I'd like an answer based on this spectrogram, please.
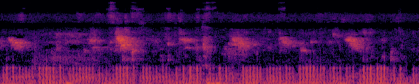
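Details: Lily as a kitten, a pet cat recorded in June, purring: a continuous low, rapid rumbling throb, steady throughout, with soft airy breathing or rustling sounds above it.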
